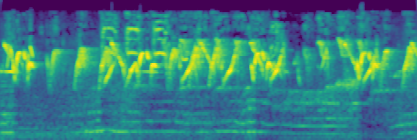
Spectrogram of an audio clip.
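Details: Cipoh kristal (iora) dueling in song with a prinia on a cagebird training recording: rapid, bright whistled notes sweeping up and down in quick chains, with a steady low hum beneath.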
